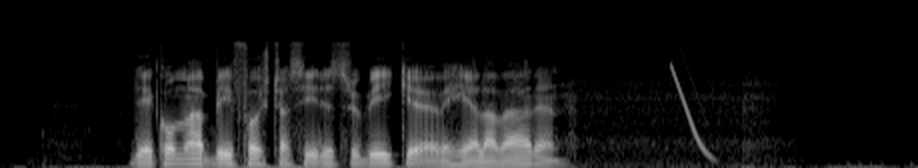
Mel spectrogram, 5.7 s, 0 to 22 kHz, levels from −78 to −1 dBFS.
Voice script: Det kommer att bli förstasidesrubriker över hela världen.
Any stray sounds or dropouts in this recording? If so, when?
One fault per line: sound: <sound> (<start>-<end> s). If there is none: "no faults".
sound: chirp (4.2-4.5 s)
